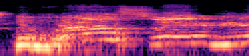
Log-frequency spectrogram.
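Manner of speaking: high, loud villager yell; hammed-up high heroic call; rescuer's shout. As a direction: shout up to the captive. Villagers answer the captive.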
